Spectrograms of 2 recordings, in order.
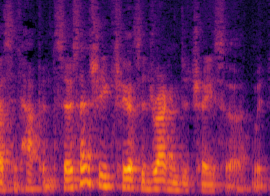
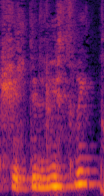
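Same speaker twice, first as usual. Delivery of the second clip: put-on French accent, higher and quieter; 3 semitones higher, 4 dB quieter than usual. Explaining a joke about a local street name, the speaker says it in a French accent. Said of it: "say it with the uh, the French accent".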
